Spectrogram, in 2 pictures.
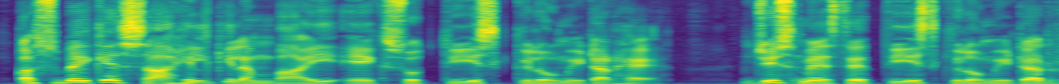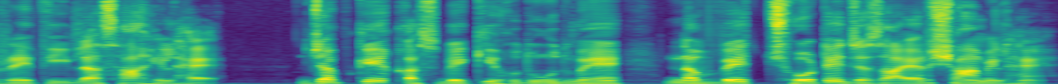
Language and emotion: Urdu, neutral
